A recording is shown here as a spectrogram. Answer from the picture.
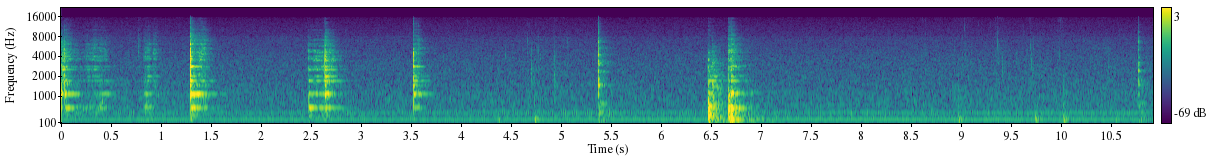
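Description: A metal spoon knocking and scraping against a skillet as food is scraped out into a baking dish: a handful of sharp, ringing clinks spaced about a second apart, then a louder clunk about six and a half seconds in. Afterwards only a steady low hum.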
